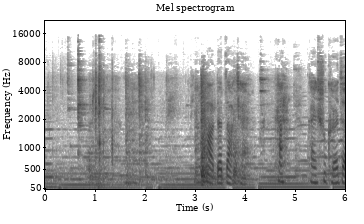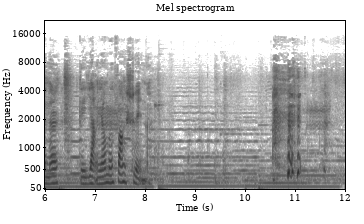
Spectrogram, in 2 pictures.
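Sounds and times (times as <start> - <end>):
background music: 0.0 - 12.0
sheep bleating: 10.9 - 11.9.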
